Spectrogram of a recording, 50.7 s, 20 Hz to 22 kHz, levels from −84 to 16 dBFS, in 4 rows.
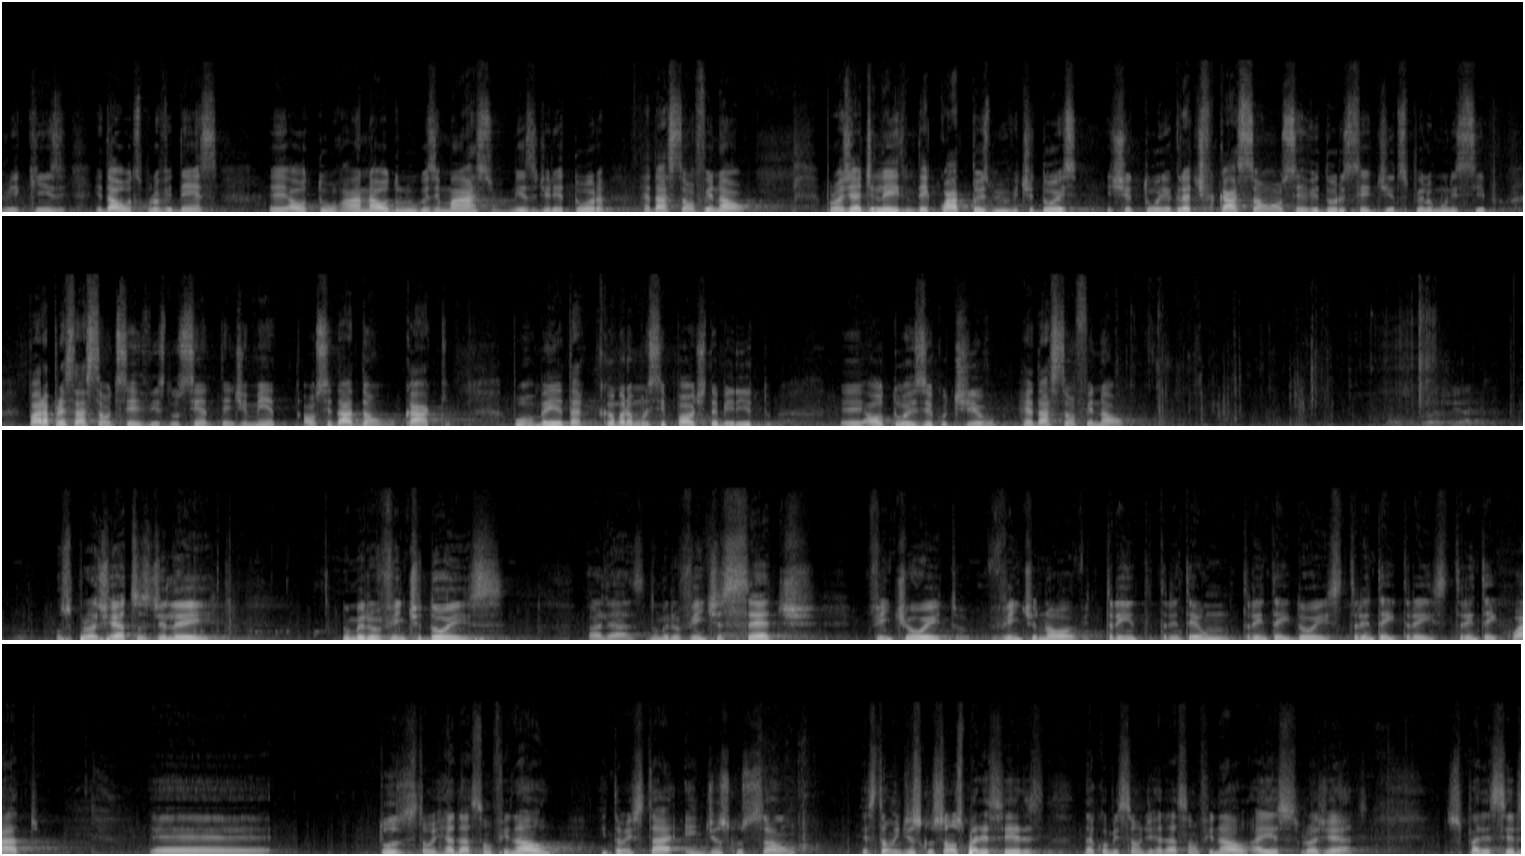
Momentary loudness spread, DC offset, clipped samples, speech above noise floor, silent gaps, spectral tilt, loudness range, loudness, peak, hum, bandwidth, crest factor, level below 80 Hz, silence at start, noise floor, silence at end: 14 LU; under 0.1%; under 0.1%; 31 dB; none; -6 dB/octave; 4 LU; -28 LUFS; 0 dBFS; none; 15.5 kHz; 28 dB; -52 dBFS; 0 s; -58 dBFS; 0 s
